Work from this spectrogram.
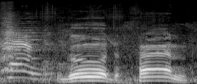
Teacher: উপরের দাঁত আর নিচের ঠোঁট একত্রিত হয়ে এফ উচ্চারণ হয়।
